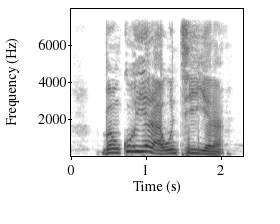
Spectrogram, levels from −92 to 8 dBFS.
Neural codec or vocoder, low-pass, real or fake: codec, 16 kHz, 16 kbps, FreqCodec, larger model; 7.2 kHz; fake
